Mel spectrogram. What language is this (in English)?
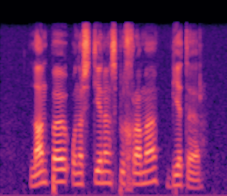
Afrikaans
